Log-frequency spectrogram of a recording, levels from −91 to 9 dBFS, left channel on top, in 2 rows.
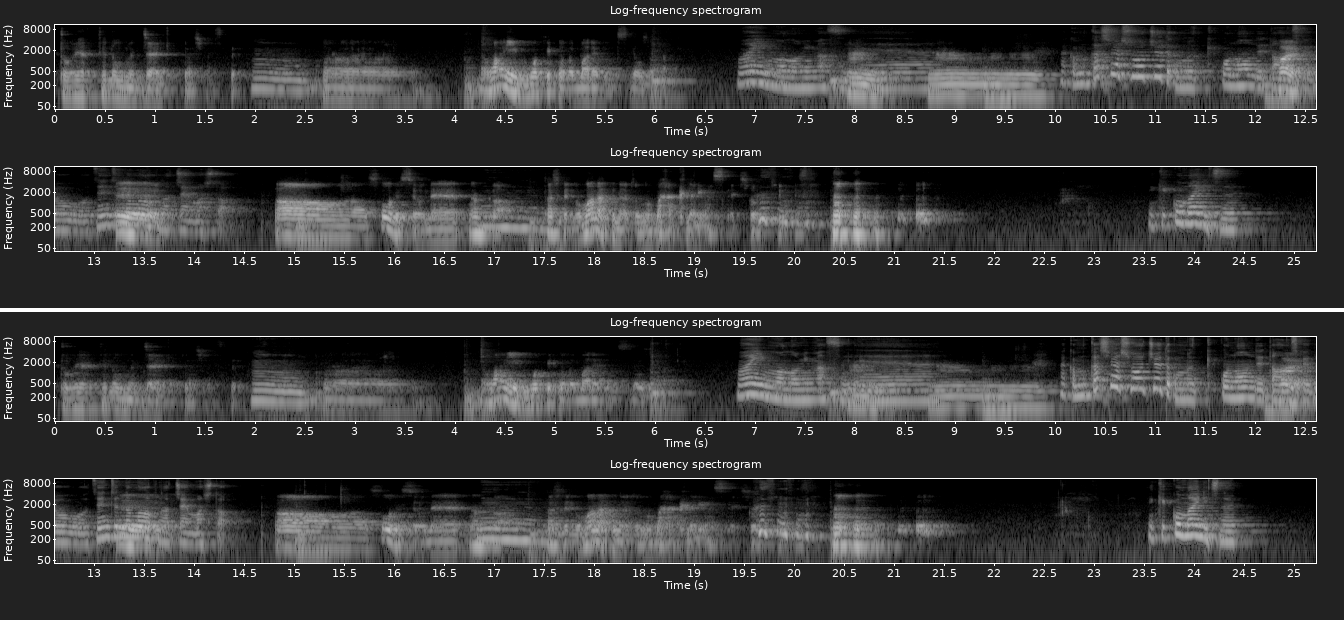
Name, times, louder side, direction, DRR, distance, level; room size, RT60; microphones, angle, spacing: voice 1, 0.1-1.4 2.7-3.6 4.2-6.1 7.9-8.3 8.7-9.9 12.2-12.5 13.2-13.7 14.8-17.2 17.5-19.3 19.6-19.7 20.4-21.4, left 4 dB, 80° left, 0.5 m, -32 dB
voice 2, 2.0-2.8 6.8-8.9 10.1-14.3 16.8-17.9 19.6-20.3 23.5-24.4, right 4 dB, 55° right, 0.4 m, -34 dB
sound 1, 4.1-4.4 6.0-6.2 7.7-8.0 9.3-9.6 9.9-10.1 10.5-10.6 12.1-12.4 15.0-15.7 17.3-17.8 18.8-18.9 20.4-20.6, equal, 85° right, 1.7 m, -42 dB
9.1 x 5.0 x 2.7 m
head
